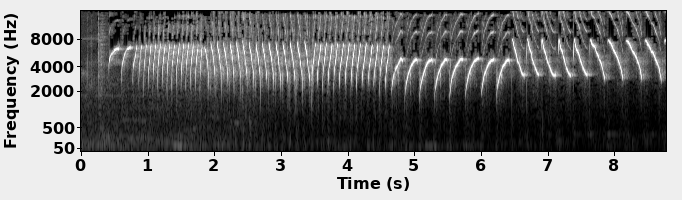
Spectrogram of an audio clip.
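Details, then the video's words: Training song of a Belgian canary for non-singing birds: after a short pause, a long rapid rolling trill of fine high notes, then slower separate descending sweeps, then higher sweeps repeated about twice a second. "Canto de canário belga - treinamento para canários não cantores"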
